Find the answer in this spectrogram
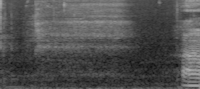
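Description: A person breathing out audibly in a sigh lasting about a second, followed near the end by speech starting.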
